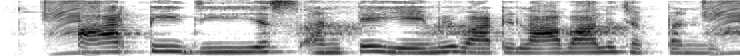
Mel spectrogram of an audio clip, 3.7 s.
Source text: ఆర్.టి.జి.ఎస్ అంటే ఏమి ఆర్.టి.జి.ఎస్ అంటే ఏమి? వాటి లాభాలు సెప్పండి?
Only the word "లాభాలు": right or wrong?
right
